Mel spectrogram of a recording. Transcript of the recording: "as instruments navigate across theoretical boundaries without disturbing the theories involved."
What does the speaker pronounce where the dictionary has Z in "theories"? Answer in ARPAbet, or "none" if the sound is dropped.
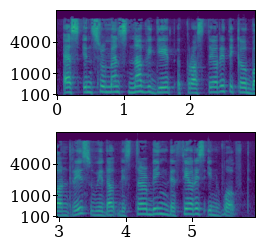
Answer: S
